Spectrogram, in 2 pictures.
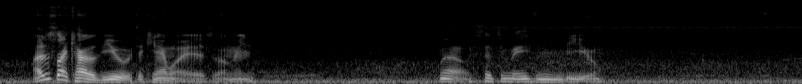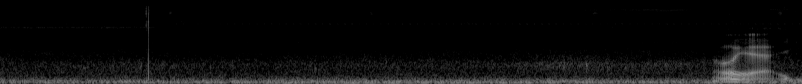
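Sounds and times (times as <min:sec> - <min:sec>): crickets chirping: 0:00.0 - 0:16.0
sharp click: 0:09.4 - 0:09.7.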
